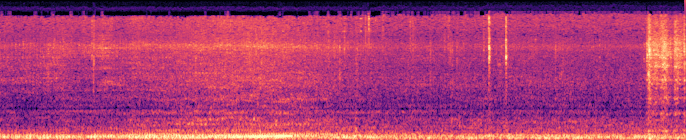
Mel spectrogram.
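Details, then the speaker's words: Car after a faulty fuel pump was replaced: starts with the key and holds a low, even, steady idle without stumbles or misses; it sometimes fails to start immediately. "The car is going to run, and I will let it idle for a while"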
